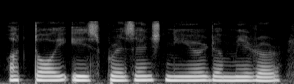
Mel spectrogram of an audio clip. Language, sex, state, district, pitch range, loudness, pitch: English, female, Assam, Kamrup Metropolitan, 185-195 Hz, -12 LUFS, 190 Hz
